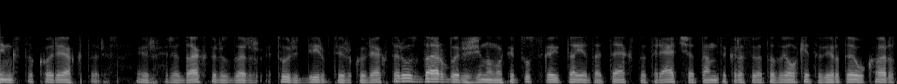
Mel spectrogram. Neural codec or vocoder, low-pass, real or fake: codec, 16 kHz, 0.8 kbps, ZipCodec; 3.6 kHz; fake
